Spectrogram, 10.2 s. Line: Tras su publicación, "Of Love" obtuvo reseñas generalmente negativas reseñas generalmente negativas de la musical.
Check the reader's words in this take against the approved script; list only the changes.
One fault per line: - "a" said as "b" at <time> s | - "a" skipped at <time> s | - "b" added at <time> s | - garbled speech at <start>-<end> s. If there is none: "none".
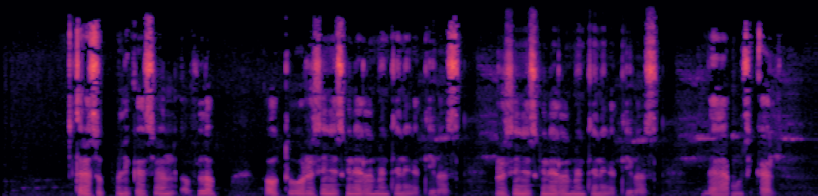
none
